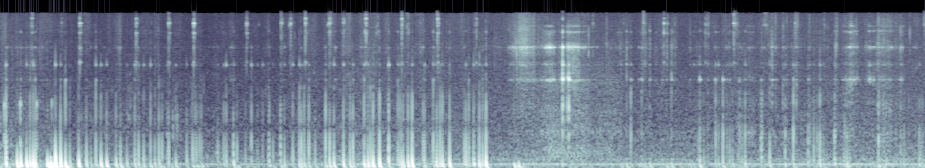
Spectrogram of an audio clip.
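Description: A round, solid stone coaster with a cork backing is held in the hand and tapped and scratched with long pink nails. Quick, dense, dull taps and clicks fill the first five seconds, then give way to quieter scratching with a few bright, sharp clicks over a faint low hum.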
